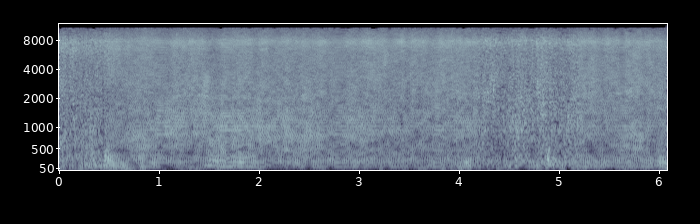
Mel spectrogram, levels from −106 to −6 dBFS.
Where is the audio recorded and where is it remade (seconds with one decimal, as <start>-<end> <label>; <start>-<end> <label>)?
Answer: 0.0-0.5 recorded; 0.5-4.2 remade; 4.2-5.2 recorded; 5.2-6.1 remade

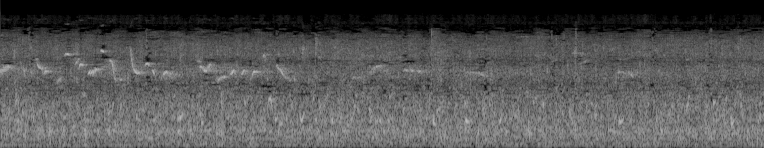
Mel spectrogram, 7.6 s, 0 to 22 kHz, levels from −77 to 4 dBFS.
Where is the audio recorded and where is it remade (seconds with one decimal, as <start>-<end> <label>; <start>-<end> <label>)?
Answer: 0.0-0.9 recorded; 0.9-5.5 remade; 5.5-7.6 recorded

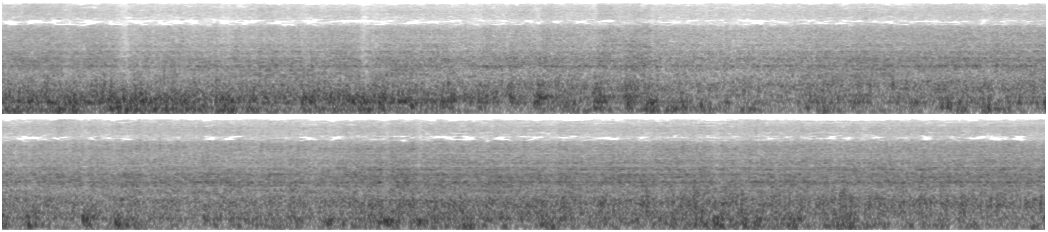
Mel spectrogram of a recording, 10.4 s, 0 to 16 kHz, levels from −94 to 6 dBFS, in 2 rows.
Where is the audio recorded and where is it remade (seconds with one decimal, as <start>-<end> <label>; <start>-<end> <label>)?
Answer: 0.0-2.0 remade; 2.0-4.1 recorded; 4.1-4.7 remade; 4.7-5.3 recorded; 5.3-10.4 remade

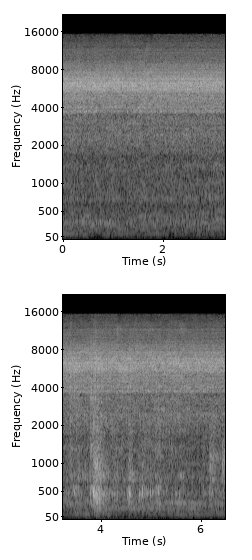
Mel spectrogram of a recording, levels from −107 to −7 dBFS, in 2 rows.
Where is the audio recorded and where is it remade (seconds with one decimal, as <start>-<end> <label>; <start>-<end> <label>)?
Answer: 0.0-0.4 recorded; 0.4-1.8 remade; 1.8-3.7 recorded; 3.7-5.9 remade; 5.9-6.5 recorded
